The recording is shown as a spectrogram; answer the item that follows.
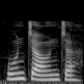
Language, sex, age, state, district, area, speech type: Nepali, female, 18-30, West Bengal, Darjeeling, rural, spontaneous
